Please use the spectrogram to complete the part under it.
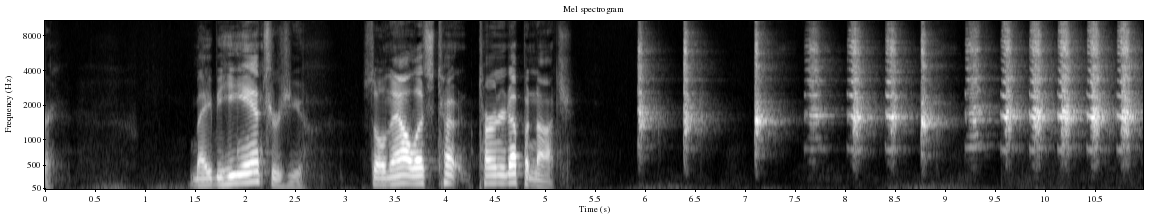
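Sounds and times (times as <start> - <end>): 
speech: 1.5 - 5.3
turkey call imitating excited hen yelping: 6.0 - 10.9.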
